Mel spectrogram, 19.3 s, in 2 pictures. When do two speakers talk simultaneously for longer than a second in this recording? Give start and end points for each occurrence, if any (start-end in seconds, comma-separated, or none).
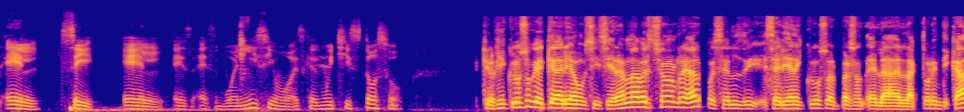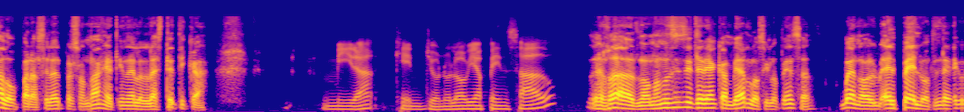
none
